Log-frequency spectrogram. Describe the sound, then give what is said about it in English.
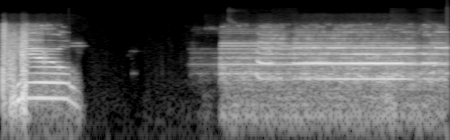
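A loud truck air horn blasts briefly as a group of trucks arrives, falls silent, then sounds again in a long sustained honk with engine rumble underneath. “Oh, we got a bunch of trucks coming in, you guys.”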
